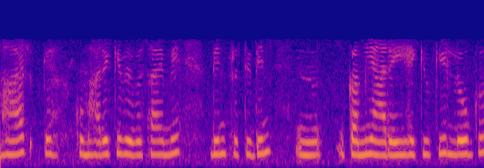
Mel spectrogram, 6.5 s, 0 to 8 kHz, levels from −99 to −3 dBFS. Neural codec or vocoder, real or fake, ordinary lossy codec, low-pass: none; real; AAC, 16 kbps; 7.2 kHz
